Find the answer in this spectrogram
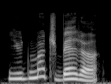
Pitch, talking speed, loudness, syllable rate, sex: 250 Hz, 160 wpm, -15 LUFS, 4.6 syllables/s, female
